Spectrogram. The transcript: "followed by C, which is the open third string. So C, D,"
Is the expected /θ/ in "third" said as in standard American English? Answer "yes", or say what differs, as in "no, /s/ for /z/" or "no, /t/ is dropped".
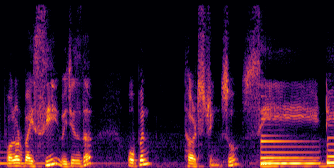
no, /t/ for /θ/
